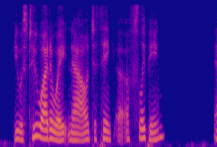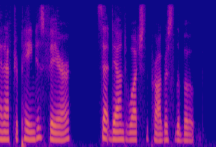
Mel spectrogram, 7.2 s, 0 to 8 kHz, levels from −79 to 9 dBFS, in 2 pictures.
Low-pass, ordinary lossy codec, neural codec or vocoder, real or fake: 7.2 kHz; MP3, 64 kbps; codec, 16 kHz in and 24 kHz out, 0.6 kbps, FocalCodec, streaming, 2048 codes; fake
